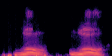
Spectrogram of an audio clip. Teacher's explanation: sebenarnya memang seperti Huruf g bu tapi g-nya lemah jadi apa ya antara g gitu gho gho tapi bukan gho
